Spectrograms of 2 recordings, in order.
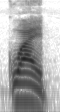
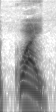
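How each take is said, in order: First: क्वाइट as kwa-yat, loud; quiet pronunciation. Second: क्वाइट as kwait; one syllable for क्वाइट, no ya; quite pronunciation. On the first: Teacher summing up the second word, क्वाइट said loudly as kwa-yat. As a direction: hit क्वाइट in two syllables with a ya. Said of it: "यहाँ में य आएगा". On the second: Teacher summing up the spellings, क्वाइट said kwait. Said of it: "ई आएगा". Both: Shown as a demonstration.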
